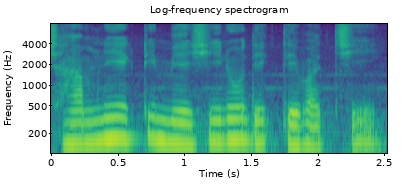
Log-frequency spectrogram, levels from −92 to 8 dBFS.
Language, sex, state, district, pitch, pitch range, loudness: Bengali, male, West Bengal, Cooch Behar, 150 Hz, 135-160 Hz, -14 LUFS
